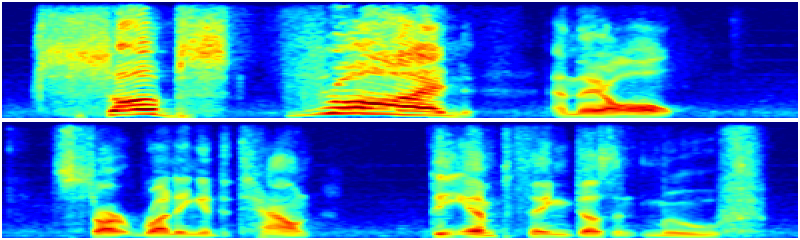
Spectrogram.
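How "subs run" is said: very high yell, run drawn out. Voicing fleeing bystanders warning each other to run: shouting. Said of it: "everybody else shouts".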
